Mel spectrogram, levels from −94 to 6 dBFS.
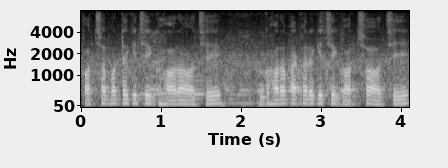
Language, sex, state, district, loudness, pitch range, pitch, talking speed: Odia, male, Odisha, Malkangiri, -17 LUFS, 115-130 Hz, 125 Hz, 145 wpm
